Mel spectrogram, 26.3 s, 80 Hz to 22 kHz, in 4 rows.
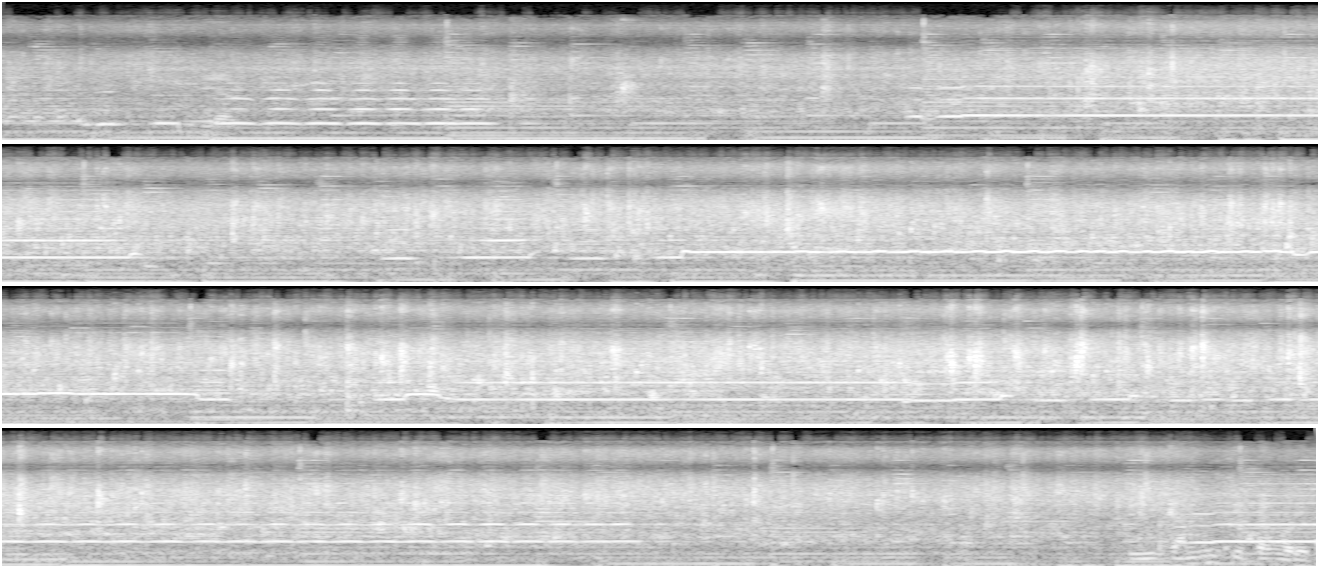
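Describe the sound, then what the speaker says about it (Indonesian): Water pouring steadily from three spring spouts at a village bathing site, a continuous splashing rush with faint background sounds throughout. "Ini ada 3 pancuran."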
